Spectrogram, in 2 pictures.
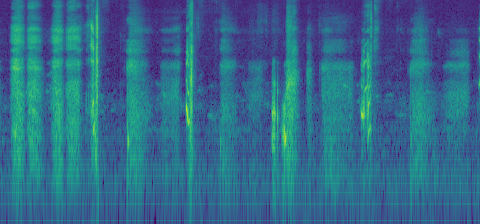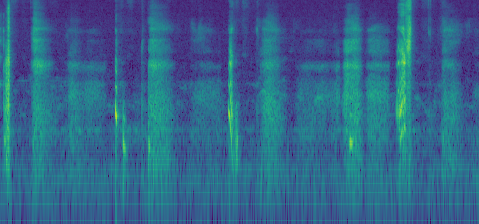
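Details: An adult with allergies, after a tickle in the nose, has a rapid run of short, muffled, held-back sneezes, an intense stifled sneezing fit.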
